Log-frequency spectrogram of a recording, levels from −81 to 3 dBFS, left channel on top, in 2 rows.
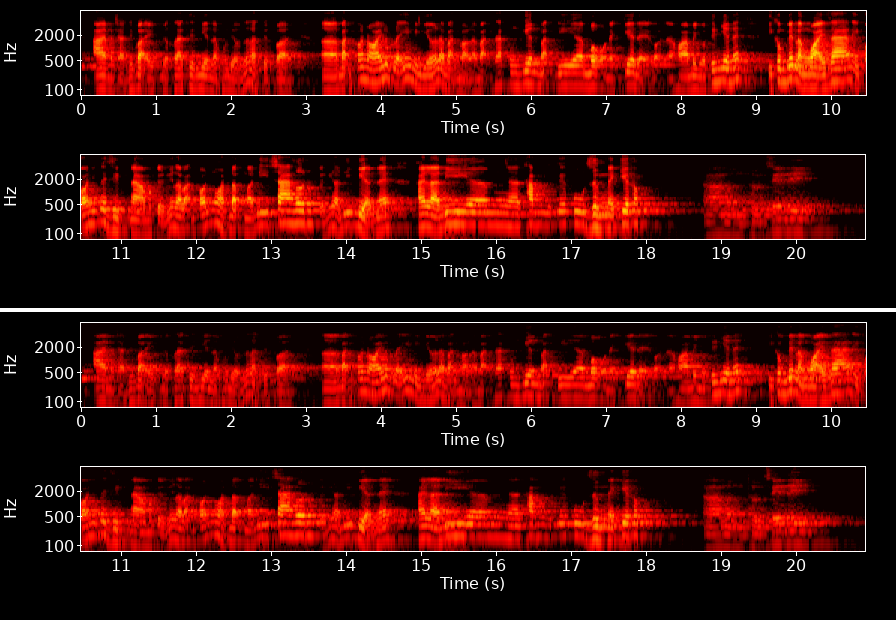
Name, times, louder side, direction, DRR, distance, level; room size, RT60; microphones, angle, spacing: voice 1, 0.2-2.8 3.2-8.8 9.2-14.6 14.9-17.9, left 5 dB, 75° left, 13 dB, 0.5 m, -36 dB
voice 2, 18.7-20.1, right 1 dB, 10° right, -5 dB, 1.2 m, -47 dB
11.5 x 7.0 x 3.9 m, 1.4 s
head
